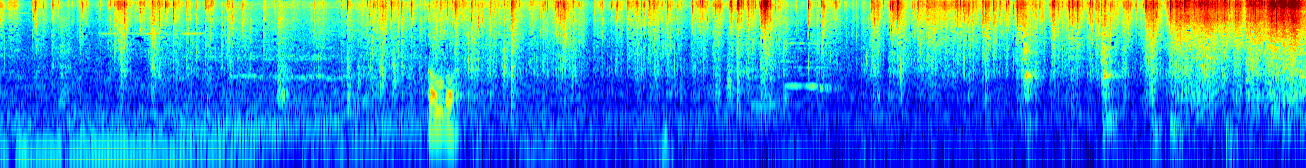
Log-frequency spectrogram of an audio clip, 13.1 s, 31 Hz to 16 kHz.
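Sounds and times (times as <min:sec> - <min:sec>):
scissors cutting plastic: 0:00.0 - 0:05.3, 0:09.0 - 0:13.0
plastic bag crinkling: 0:00.0 - 0:13.0.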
